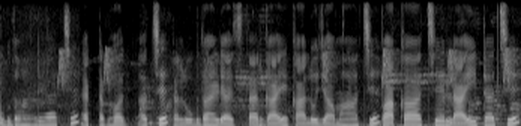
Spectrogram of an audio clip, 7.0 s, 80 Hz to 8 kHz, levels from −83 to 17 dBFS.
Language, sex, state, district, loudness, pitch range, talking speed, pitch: Bengali, female, West Bengal, Jhargram, -26 LUFS, 170-215 Hz, 165 wpm, 190 Hz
